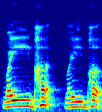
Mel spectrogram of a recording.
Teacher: ப நாலாவது ப மகாபிராணம்.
